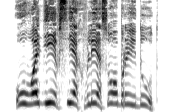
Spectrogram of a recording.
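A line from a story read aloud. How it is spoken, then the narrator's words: Boy yelling. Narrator (Russian): Заорал паренек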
